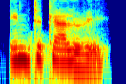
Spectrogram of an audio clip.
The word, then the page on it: Intercalary: Indian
